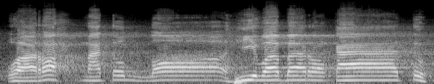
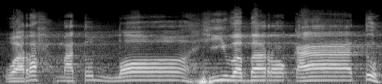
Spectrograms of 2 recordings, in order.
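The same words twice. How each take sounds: Both takes have the same delivery.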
